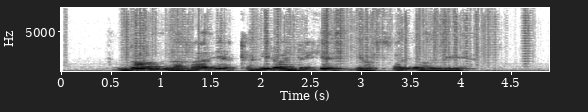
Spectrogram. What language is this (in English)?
Spanish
